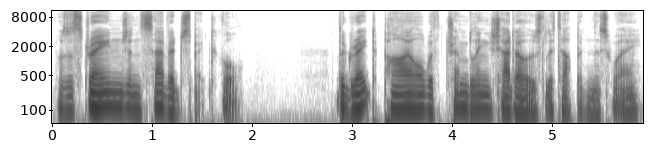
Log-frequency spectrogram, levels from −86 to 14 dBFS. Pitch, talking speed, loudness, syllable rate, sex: 100 Hz, 185 wpm, -22 LUFS, 5.1 syllables/s, male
